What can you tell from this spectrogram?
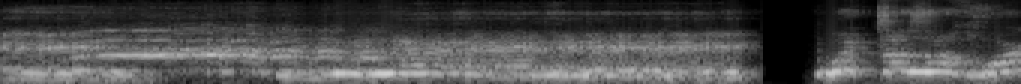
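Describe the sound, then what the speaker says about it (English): A horse neighs loudly and close, a sustained shrill whinny that breaks off abruptly, followed by another short call, with a voice heard around it. "What does a horse say? Neigh!"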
